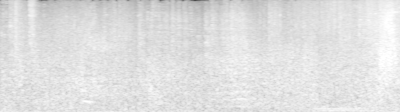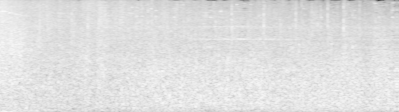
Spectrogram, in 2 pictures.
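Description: Gunfire crackles in rapid bursts, echoing in a tunnel.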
